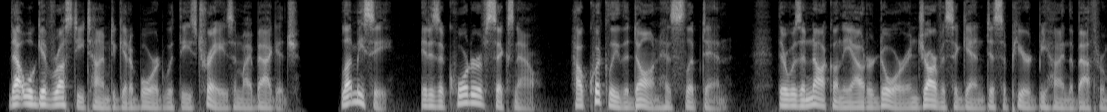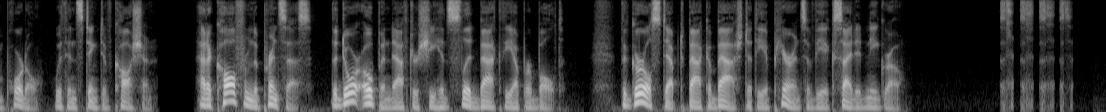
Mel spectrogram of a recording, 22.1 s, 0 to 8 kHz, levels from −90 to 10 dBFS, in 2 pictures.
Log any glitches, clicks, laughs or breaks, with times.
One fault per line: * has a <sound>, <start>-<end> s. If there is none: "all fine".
* has a laugh, 21.1-21.8 s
